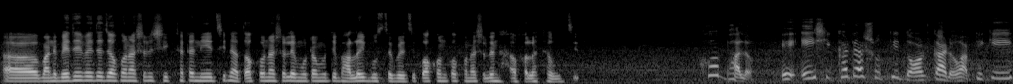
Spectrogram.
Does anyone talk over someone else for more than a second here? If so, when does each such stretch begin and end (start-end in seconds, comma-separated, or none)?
none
